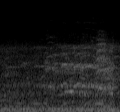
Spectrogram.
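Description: Roosters crow and chickens cluck at a busy poultry market, a dense, steady backdrop of fowl calls near and far with market noise underneath.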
